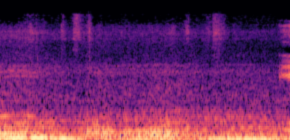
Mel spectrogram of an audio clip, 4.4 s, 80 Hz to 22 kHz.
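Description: A 2015 Mazda3 GT with a 2.5-litre engine and manual transmission accelerates, a loud steady engine drone heard from inside the car, pitch dipping and then climbing as it pulls.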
